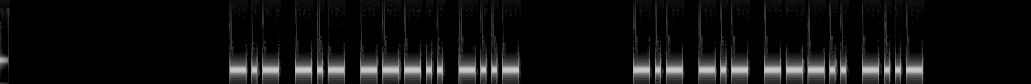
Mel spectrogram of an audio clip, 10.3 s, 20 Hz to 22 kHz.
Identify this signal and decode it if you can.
Morse code, heard as a keyed tone, about 22 wpm, 700 Hz. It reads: KK8X KK8X
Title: USA Call Signs - 4 Characters - Repeated 2x - 22wpm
